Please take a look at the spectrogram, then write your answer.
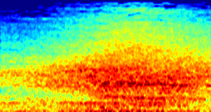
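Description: cars passing on road

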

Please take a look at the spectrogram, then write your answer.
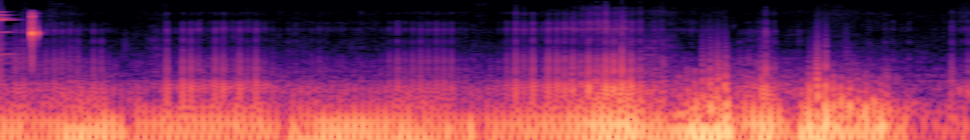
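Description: cat purring

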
